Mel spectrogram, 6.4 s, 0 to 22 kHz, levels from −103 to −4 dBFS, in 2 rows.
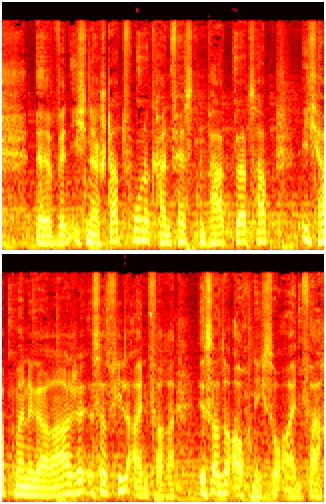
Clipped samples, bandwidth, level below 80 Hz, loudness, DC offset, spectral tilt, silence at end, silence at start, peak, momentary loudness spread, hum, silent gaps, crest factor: under 0.1%; 16.5 kHz; -38 dBFS; -17 LUFS; under 0.1%; -5.5 dB/octave; 0 s; 0 s; -2 dBFS; 5 LU; none; none; 14 dB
